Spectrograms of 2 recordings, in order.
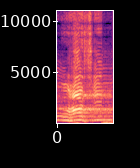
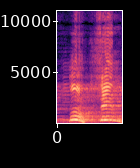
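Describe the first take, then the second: First: It is said as ma-ha-sin, three syllables. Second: It is said as muh-sin, two syllables. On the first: The speaker calls it wrong. "আসলে মহাসিন না" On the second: The speaker calls it right. "নাম কি মুহসিন"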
